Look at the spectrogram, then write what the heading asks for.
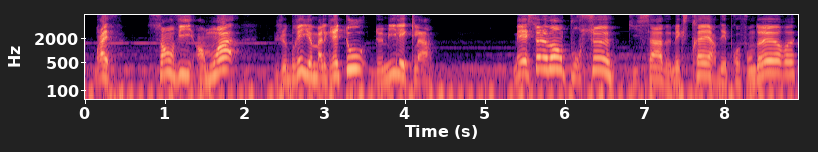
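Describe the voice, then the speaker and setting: A man's voice: high-pitched, very animated, unhurried, pushed and bright, faint music behind, exaggerated voice. A man playing a crude, impatient, easily panicked adventurer who swears and hesitates in a comedic fantasy audio drama. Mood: wary, irritated.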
